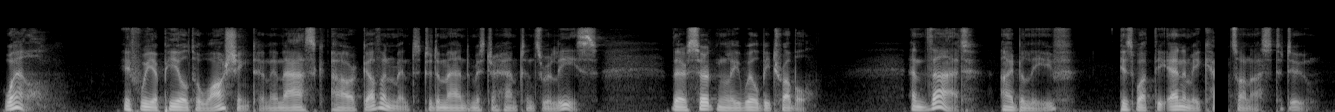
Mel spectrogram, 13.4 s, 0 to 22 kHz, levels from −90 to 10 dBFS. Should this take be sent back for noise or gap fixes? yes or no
yes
